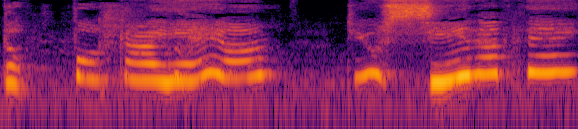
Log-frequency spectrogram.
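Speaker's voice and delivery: put-on high, loud, terrified little girl yell.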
